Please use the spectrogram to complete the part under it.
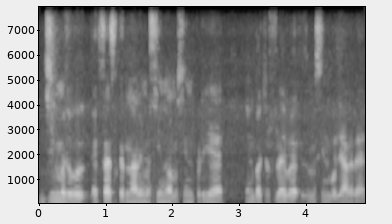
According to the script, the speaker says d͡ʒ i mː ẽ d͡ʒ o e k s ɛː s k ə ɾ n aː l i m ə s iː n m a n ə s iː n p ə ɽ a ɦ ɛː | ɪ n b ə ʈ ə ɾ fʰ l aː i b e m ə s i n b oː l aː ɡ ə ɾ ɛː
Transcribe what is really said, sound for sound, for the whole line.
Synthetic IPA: d͡ʒ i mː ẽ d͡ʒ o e k s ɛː s k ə ɾ n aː l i m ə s iː n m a m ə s iː n p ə ɽ i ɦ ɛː | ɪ n b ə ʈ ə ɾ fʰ l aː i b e m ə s iː n b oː l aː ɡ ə ɾ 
